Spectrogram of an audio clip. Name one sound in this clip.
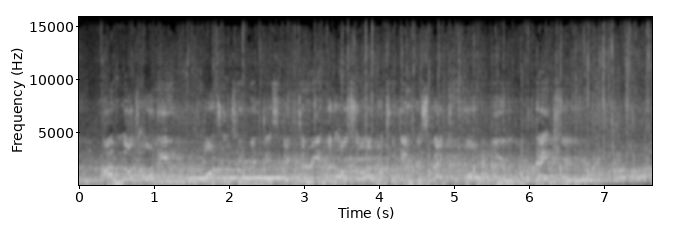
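A young woman speaks calmly into a microphone, heard over loudspeakers in a large echoing hall.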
